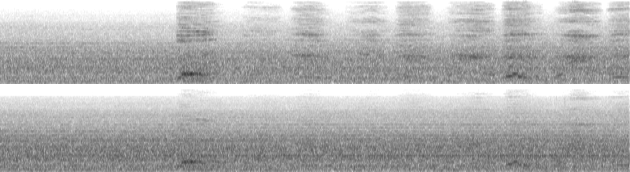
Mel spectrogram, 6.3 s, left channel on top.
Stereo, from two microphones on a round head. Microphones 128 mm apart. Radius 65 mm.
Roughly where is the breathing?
Left.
